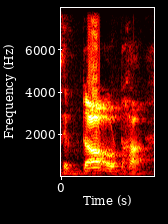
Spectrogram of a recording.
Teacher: लुंठित और प्रकंपित देखिए, उच्छिप्त मतलब होता है फेंका हुआ, उच्छिप्त का अर्थ होता है फेंका हुआ। जिन वर्णों का उच्चारण करते समय जीवा झटके से नीचे की ओर गिरती है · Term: उच्छिप्त व्यंजन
